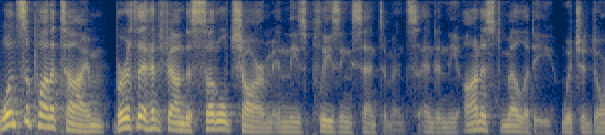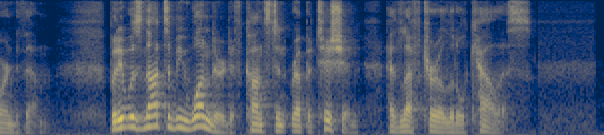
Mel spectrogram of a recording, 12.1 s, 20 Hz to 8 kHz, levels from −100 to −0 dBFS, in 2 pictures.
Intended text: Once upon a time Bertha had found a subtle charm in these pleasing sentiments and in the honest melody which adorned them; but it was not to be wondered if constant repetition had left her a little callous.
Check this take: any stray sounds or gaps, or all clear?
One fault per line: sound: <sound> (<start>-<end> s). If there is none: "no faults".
no faults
